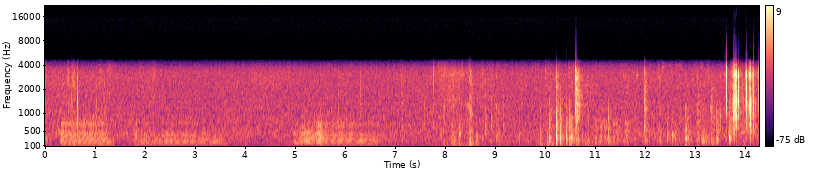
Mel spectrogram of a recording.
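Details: Domestic cat wandering with a dragonfly teaser toy held in its mouth, growling in a small voice nonstop although nobody reaches for it: three low, buzzing, sustained growl bouts, followed by clicking, tapping and rustling sounds.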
